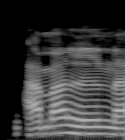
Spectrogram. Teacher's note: নাতেও এক আলিফ টান দিতে হবে জবরের বামে খালি আলিফ মদের হরফ এজন্য এই নাতেও এক আলিফ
